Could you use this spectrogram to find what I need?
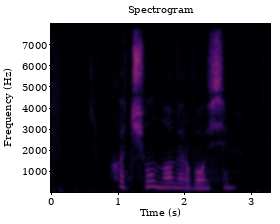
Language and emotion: Russian, neutral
